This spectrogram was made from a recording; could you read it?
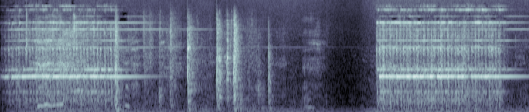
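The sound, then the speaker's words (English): A telephone bell rings loudly in two long, jangling bursts, separated by a brief pause filled with a few sharp clicks and knocks; it is a phone call coming in to an apartment. “We then cut to Linda's apartment, whose father doesn't take a phone call from Arthur very well.”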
